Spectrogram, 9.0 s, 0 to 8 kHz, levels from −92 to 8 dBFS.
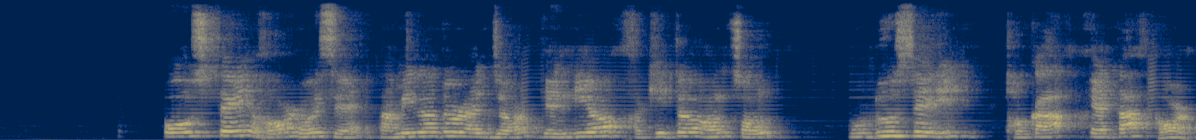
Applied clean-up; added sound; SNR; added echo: neural mask model DeepFilterNet 3.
